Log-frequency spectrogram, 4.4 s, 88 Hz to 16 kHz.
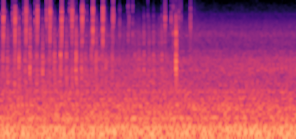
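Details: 1978 GMC Diplomat Class C motorhome engine after dual fuel tank switch short repair, high idle then normal idle: low even rumble with nearby rattle, no stumble or cut-out; idles normally.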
